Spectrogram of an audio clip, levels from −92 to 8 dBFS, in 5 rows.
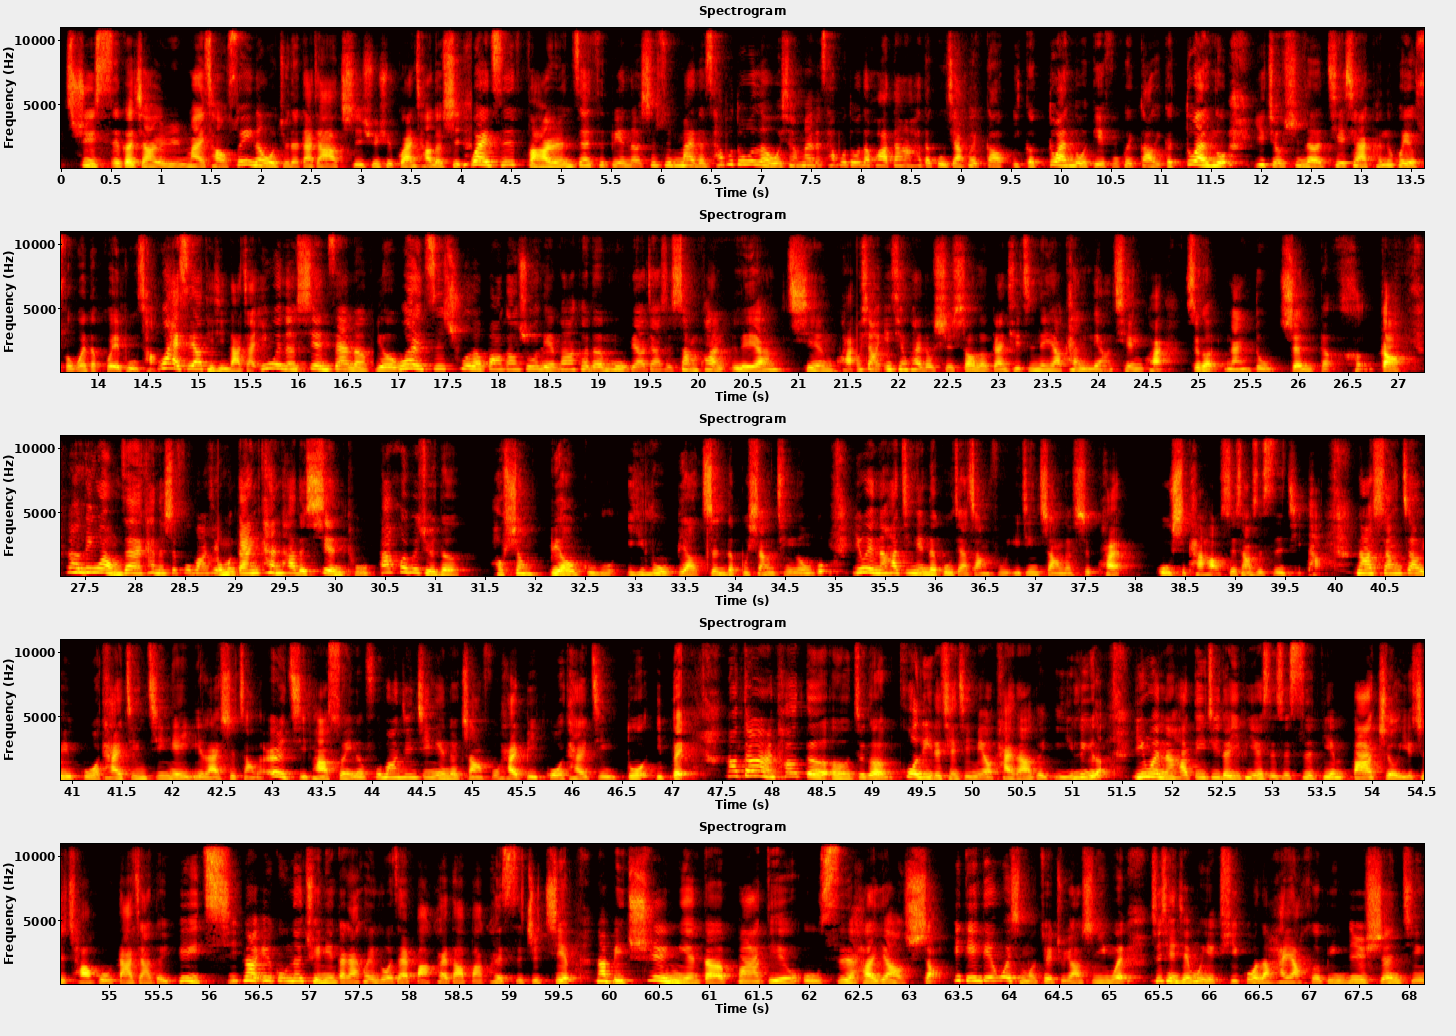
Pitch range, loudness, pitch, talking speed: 175-250 Hz, -26 LUFS, 205 Hz, 315 characters per minute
